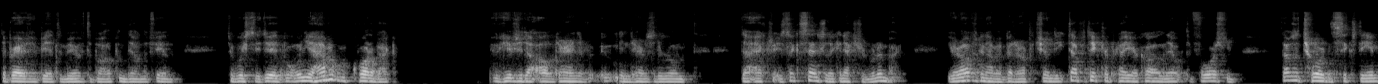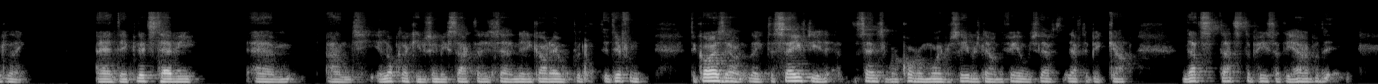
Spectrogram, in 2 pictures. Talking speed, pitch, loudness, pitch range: 265 wpm, 135 Hz, -23 LUFS, 125-145 Hz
